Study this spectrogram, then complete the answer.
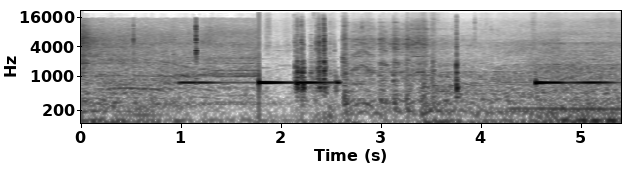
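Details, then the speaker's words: Vehicle with mechanical returnless fuel system, after new fuel pump installed, cold weather; short crank then immediate catch into steady idle, no long crank time; normal quick start after repair. "You guys did hear it when I first started it. It was immediate startup, no long crank time at all."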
